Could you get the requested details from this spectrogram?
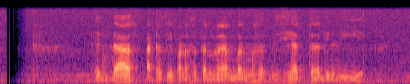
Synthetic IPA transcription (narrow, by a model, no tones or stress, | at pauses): ed̪ːaːsaʈəsijəpanəsɐt̪əɾnojambərmɐsəʋisiɦæt̪ʋenəd̪inəd̪iːjə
